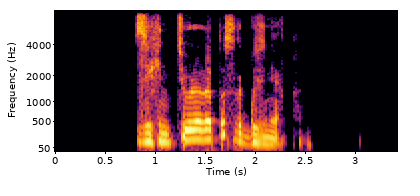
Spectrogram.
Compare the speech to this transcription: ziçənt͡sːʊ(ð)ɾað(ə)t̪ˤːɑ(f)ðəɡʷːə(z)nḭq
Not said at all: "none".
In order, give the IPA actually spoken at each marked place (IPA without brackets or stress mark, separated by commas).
none, ɑ, s, z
